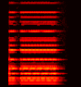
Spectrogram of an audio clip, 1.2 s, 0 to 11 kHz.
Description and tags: Reward Notification 3 1
Synthetized using a vintage Yamaha PSR-36 keyboard.
Processed in DAW with various effects and sound design techniques.
Alert, Sound, High, Design, Synth, Vintage, PSR36, Minimal, Long, Digital, Synthethizer, Off, Low, Yamaha, Keyboard, Muffled, Error, Notification, Short, Percussive, Reward, Bell, On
